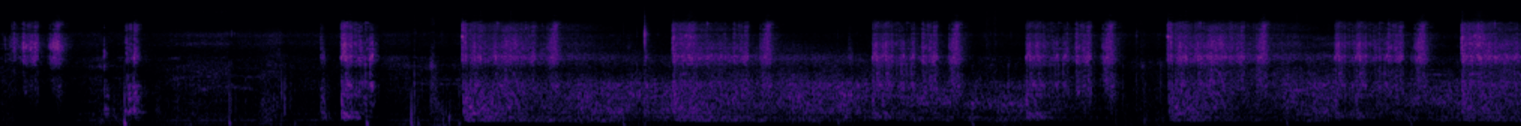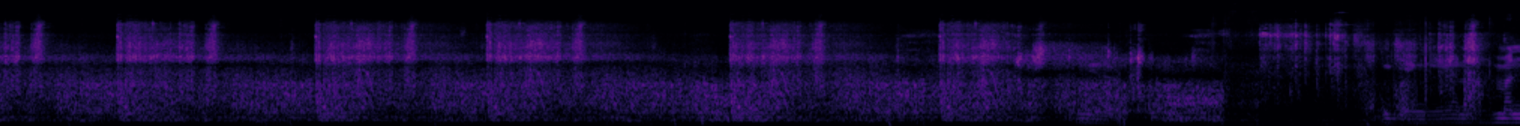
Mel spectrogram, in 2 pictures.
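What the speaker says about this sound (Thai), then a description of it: "สับส่องยิงสับส่องยิงสับอย่างนี้เร็วๆนะ" Rapid gunfire from a scoped weapon in a shooting video game, repeated shots fired in quick succession over continuous game noise, with someone talking throughout.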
